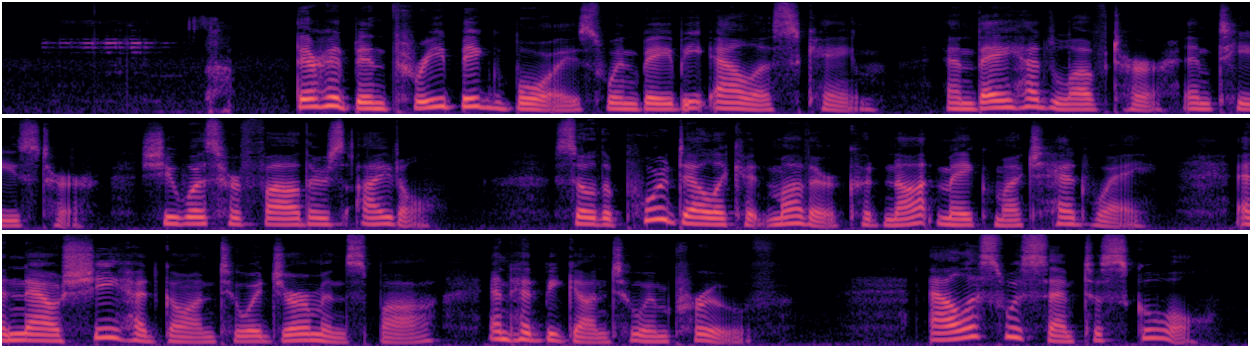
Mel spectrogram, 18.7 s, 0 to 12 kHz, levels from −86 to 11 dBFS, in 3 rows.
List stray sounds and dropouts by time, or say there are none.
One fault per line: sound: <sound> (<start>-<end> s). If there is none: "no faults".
sound: laugh (0.2-1.2 s)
